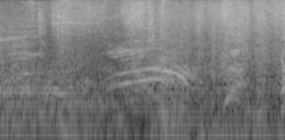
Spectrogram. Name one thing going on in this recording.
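A fiery blast roars and crackles.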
